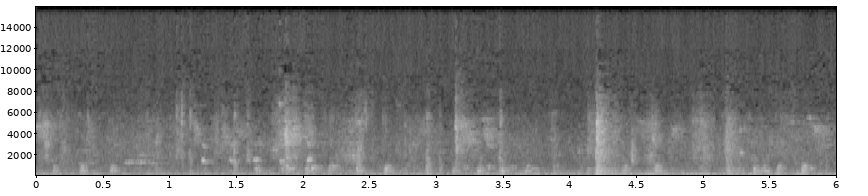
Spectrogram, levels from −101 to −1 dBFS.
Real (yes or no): yes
